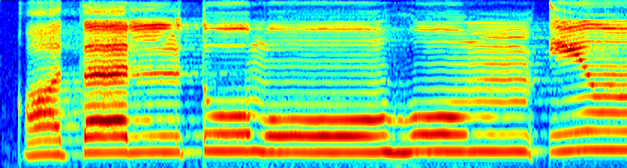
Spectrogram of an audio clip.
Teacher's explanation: Karena mim sukunnya menghadapi huruf selain mim dan ba yaitu huruf hamzah ya. Maka mim sukun ini dibunyikan dengan jelas. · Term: izhar syafawi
